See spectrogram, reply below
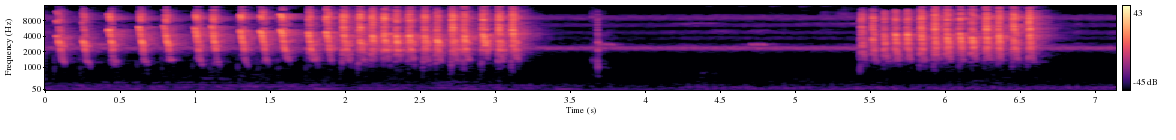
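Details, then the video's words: A lesser green leafbird imitates kapas tembak. Rapid high chirps accelerate into a thick, buzzy rattle lasting about three seconds, then pause with a single click, and another quick rattling burst follows. "CUCAK ijo mini Fulll suara KAPAS TEMBAK...!"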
